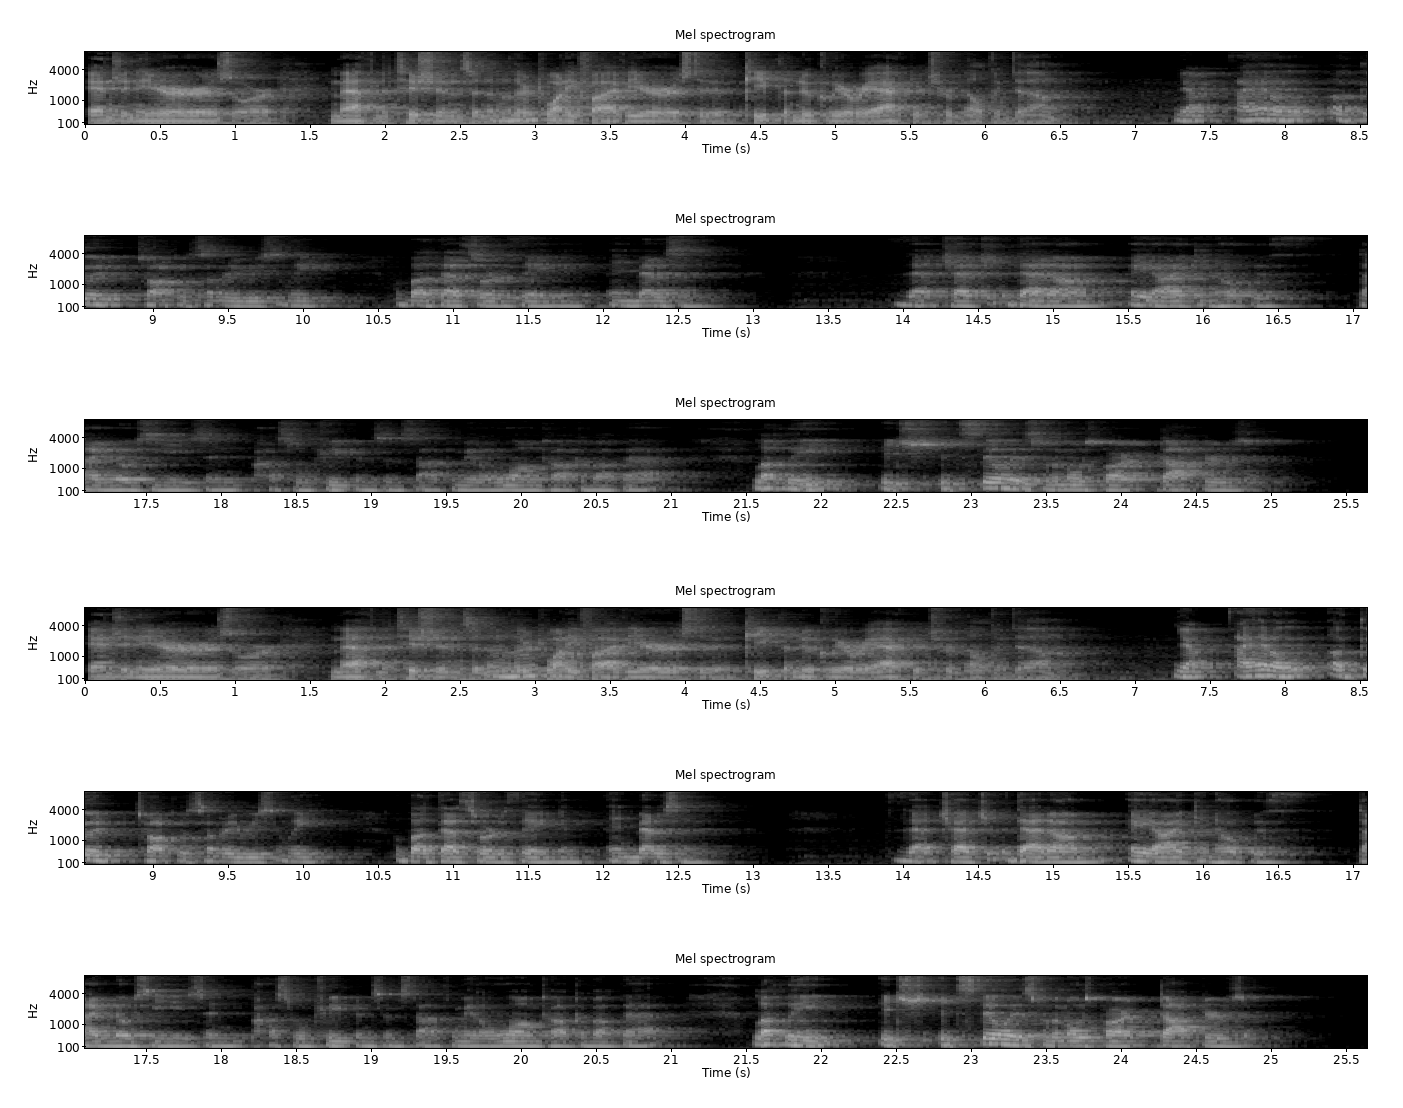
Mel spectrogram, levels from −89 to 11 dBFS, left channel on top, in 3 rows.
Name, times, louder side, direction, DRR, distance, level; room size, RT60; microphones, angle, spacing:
voice 1, 0.0-6.5, left 2 dB, 25° left, 4 dB, 0.3 m, -32 dB
voice 2, 2.6-3.1 7.2-10.1 10.6-12.7 13.9-16.5 17.0-20.9 21.3-22.1 22.4-24.8, right 4 dB, 85° right, 5 dB, 0.5 m, -34 dB
3.5 x 3.3 x 4.6 m, 0.94 s
head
